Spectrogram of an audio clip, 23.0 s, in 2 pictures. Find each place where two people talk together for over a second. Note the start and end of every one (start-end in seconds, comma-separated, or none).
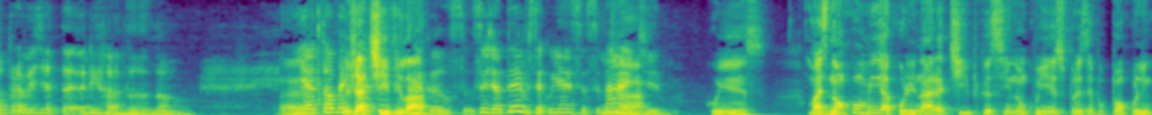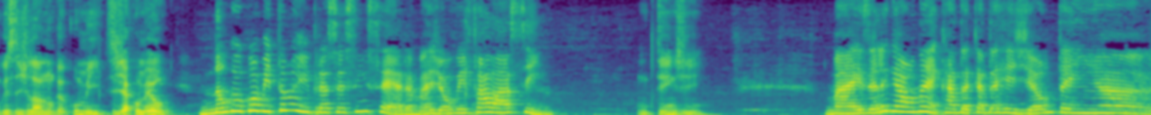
2.9-4.4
